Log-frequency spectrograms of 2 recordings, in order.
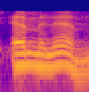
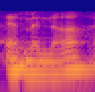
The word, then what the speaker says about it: Eminem: It's Eminem, not Emina. I got it wrong here.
